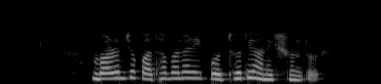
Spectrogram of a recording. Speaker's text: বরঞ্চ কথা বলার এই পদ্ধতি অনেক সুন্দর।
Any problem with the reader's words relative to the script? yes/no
no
